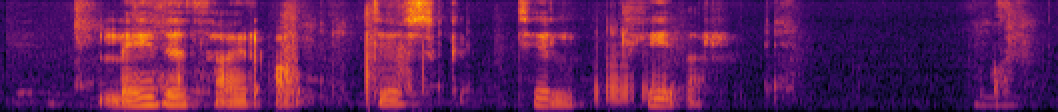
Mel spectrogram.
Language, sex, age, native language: Icelandic, female, 12, Icelandic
